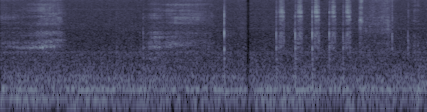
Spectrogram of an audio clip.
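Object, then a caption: Stylus tip on tablet glass with matte plastic film. An Apple Pencil's plastic tip drags and taps across a tablet-sized flat glass iPad screen covered with a matte, paper-like plastic screen protector, with fingertips also touching the surface. Two longer, soft scratchy drawing strokes are followed by a quick series of short, bright tip taps and flicks, all over a steady low hum.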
